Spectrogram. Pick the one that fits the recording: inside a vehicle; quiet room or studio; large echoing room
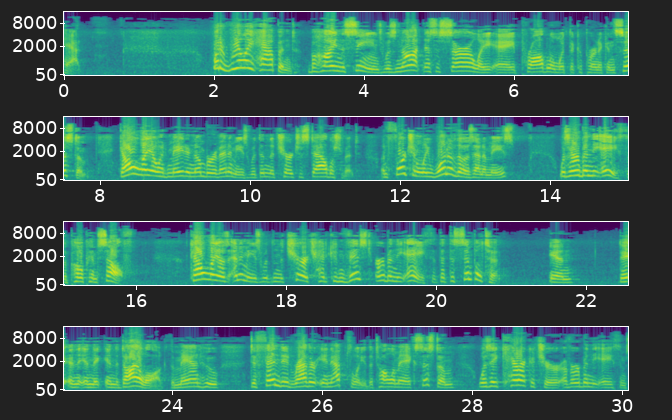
large echoing room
